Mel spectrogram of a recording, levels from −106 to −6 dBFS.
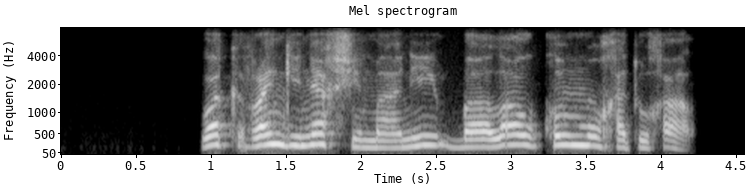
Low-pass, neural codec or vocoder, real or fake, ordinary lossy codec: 7.2 kHz; codec, 16 kHz, 8 kbps, FunCodec, trained on LibriTTS, 25 frames a second; fake; Opus, 16 kbps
